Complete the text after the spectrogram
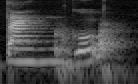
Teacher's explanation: Mientras que en tango, digan tango, esa N se produce entre el velo y la nariz. Ajá, el aire sale por la nariz, pero la producimos con el velo, a diferencia de ana, que ana está perfectamente ubicada en los alvéolos.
